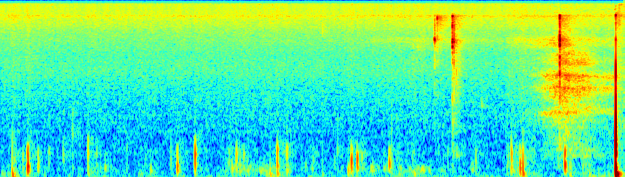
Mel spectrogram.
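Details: Irregular soft low gurgles and brief rumbles from the belly, recorded while trying to sleep; ordinary bowel sounds (borborygmi).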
